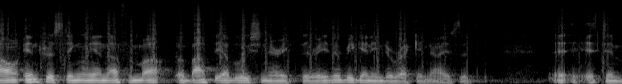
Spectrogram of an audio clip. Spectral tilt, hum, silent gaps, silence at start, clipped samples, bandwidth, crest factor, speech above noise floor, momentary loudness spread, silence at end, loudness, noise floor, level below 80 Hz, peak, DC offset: -8 dB/octave; none; none; 0 s; under 0.1%; 16.5 kHz; 18 dB; 30 dB; 10 LU; 0 s; -28 LUFS; -57 dBFS; -46 dBFS; -10 dBFS; under 0.1%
